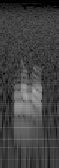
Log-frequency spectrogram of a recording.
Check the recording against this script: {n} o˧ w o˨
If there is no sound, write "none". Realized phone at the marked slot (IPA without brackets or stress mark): n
